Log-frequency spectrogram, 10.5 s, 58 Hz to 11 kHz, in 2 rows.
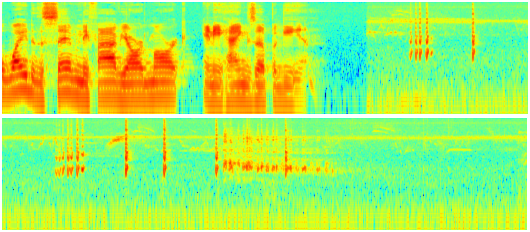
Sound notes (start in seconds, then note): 4.4 turkey call; 7.3 turkey gobble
